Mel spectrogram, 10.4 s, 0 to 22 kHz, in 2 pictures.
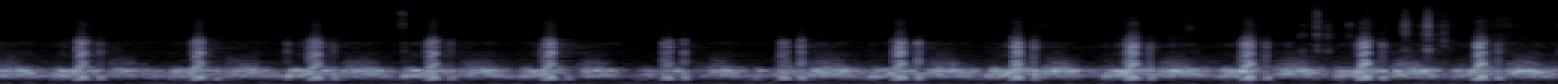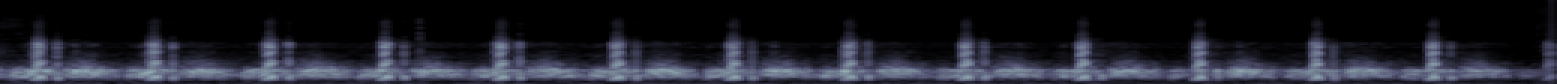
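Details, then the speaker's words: Normal fetal heartbeat heard with a Doppler ultrasound probe with gel on the mother's abdomen: rapid, regular whooshing beats at about 150 a minute, within the normal fetal range of 110–160. "Now that was achieved by listening to the heartbeat using a Doppler ultrasound with a bit of jelly on the top of the probe here and taking a listen to the heartbeat of the baby inside of the mother's womb."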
